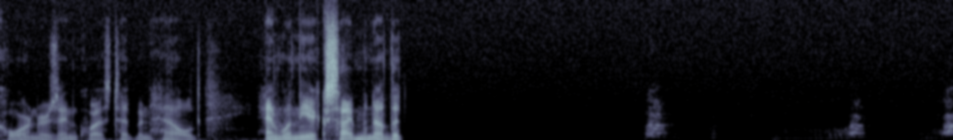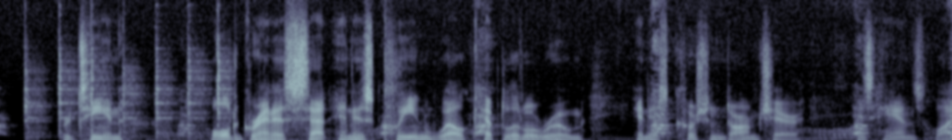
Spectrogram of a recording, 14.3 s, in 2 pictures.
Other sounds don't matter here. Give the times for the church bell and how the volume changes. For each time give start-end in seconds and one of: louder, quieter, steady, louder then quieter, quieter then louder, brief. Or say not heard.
not heard.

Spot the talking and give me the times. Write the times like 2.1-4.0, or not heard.
0.0-3.0, 7.6-14.2.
